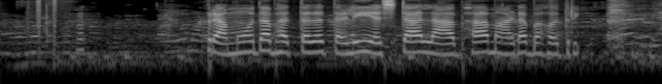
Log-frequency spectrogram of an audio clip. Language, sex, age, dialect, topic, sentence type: Kannada, female, 18-24, Dharwad Kannada, agriculture, question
